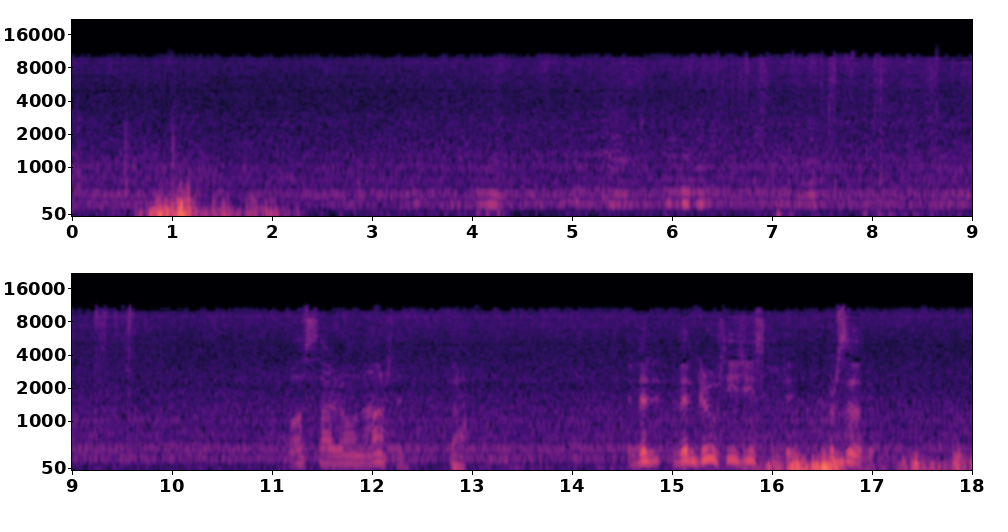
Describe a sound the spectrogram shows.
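A honeybee swarm buzzes close by.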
